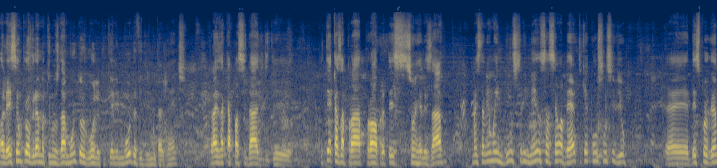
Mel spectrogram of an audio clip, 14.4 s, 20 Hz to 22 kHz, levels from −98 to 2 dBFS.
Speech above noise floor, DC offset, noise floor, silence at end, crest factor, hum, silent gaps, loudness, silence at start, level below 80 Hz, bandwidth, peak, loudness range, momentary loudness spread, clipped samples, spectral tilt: 25 dB; under 0.1%; -46 dBFS; 0 s; 20 dB; none; none; -21 LUFS; 0 s; -62 dBFS; 15 kHz; -2 dBFS; 6 LU; 15 LU; under 0.1%; -4.5 dB/octave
